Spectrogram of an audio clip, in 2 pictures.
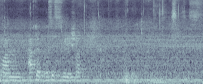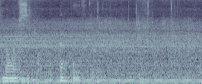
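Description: A man speaks into a handheld microphone, close by.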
